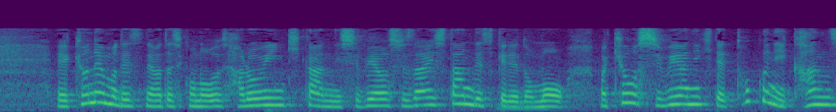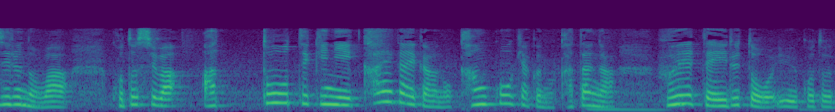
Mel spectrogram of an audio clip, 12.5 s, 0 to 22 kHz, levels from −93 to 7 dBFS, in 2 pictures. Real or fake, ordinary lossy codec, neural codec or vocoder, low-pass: real; none; none; none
